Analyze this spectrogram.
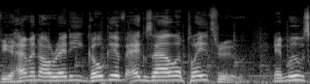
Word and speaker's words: XZR: first two pc releases i am often tempted to pronounce it exer but if we look at the katakana it turns out that this game is also supposed to be pronounced exile however for the sake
